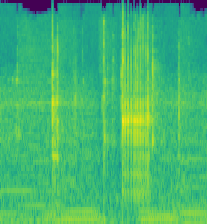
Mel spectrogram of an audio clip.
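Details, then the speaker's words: Longboard wheel with bearings fitted without the spacer and the axle nut fully tightened: short dry scraping whir with ticking, then the wheel binds. With the spacer it spins freely. "That sound is where the bearings, so it's still spinning, but when I tighten it to its fullest, there's no spacers, I can't spin it. It's not good."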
